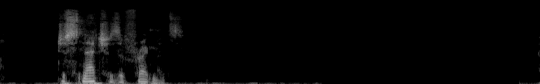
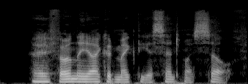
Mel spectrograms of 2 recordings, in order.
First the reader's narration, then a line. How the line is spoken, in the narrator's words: he sighed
